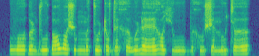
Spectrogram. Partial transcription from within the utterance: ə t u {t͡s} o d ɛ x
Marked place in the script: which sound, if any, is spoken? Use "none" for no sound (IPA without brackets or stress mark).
ʈ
